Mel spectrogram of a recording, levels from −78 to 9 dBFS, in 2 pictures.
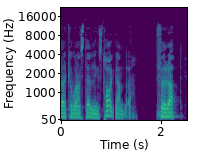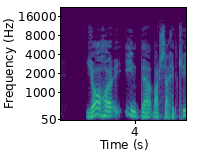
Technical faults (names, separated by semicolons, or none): Bluetooth stall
